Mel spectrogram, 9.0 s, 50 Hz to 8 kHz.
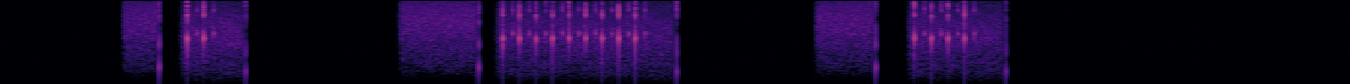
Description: Pulse dialling, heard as a rotary dial, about 9 pulses a second. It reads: 2 9 4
